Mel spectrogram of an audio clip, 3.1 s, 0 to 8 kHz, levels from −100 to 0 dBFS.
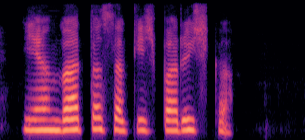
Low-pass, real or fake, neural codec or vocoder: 7.2 kHz; fake; codec, 24 kHz, 3 kbps, HILCodec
